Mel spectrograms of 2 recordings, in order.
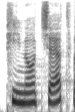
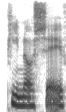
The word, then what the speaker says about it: Pinochet: And I had never heard of Pinochet. That's how they say it in Spanish. You might have heard Pinochet for listeners. I say Pinochet because that's how they say it there.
